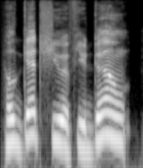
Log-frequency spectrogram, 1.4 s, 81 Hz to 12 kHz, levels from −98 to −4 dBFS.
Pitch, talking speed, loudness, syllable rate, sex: 175 Hz, 250 wpm, -16 LUFS, 4.6 syllables/s, male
